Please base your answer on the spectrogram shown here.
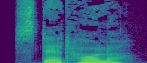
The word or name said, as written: statholder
